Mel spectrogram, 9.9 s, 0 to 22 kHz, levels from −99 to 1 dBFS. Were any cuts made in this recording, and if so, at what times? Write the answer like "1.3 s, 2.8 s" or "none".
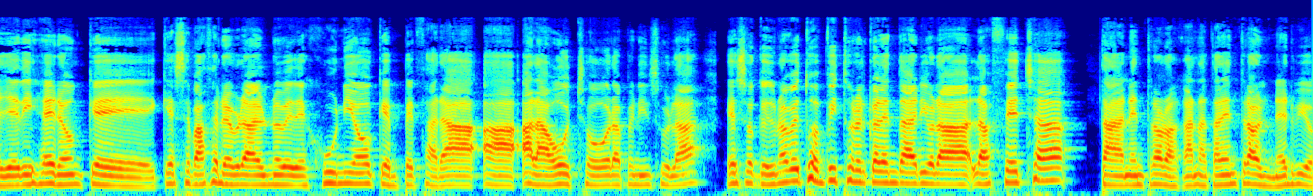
5.4 s, 8.2 s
